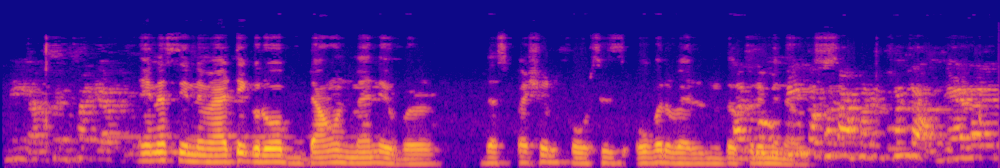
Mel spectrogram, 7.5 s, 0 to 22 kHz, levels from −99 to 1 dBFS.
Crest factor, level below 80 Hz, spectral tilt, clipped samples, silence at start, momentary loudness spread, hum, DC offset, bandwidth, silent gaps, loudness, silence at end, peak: 18 dB; -66 dBFS; -7 dB/octave; under 0.1%; 0.05 s; 15 LU; none; under 0.1%; 9.4 kHz; none; -20 LUFS; 0 s; -4 dBFS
